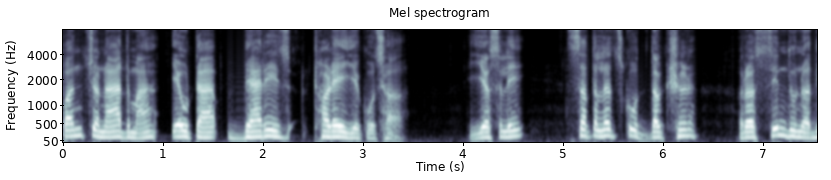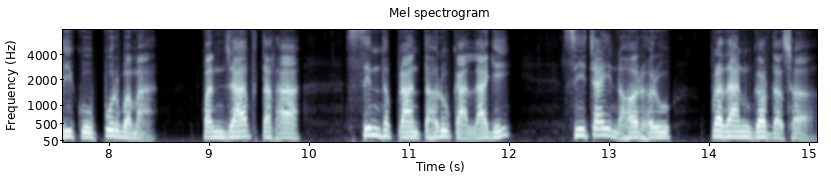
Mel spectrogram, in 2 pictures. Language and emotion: Nepali, neutral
